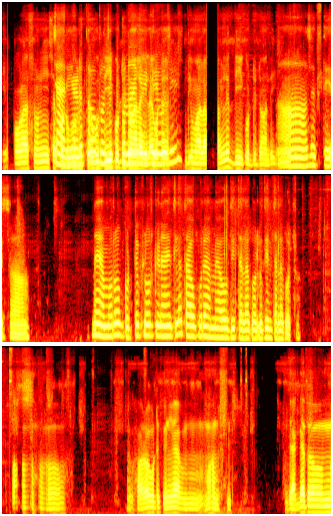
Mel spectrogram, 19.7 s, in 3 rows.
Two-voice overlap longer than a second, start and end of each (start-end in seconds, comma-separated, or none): 1.1-3.3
